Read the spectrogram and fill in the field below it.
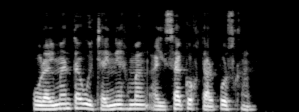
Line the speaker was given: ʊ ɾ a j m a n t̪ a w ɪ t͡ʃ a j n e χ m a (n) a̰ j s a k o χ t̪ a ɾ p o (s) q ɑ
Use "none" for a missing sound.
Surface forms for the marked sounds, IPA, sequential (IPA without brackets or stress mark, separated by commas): ŋ, s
